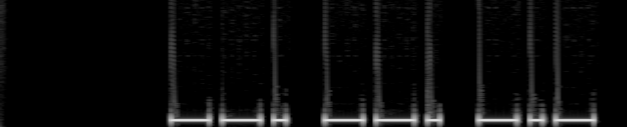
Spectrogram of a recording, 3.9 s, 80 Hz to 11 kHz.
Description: Morse code, heard as a keyed tone, about 15 wpm, 700 Hz. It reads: GGK
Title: USA Call Sign Postfixes - 3 Letters 15wpm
